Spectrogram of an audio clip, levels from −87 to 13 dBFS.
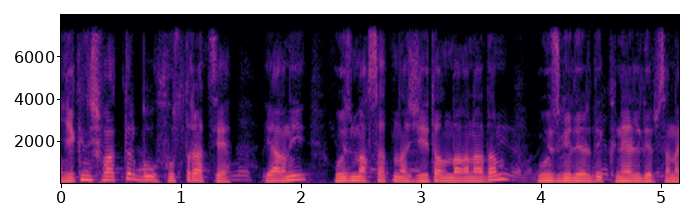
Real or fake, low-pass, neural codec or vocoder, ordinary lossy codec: real; 7.2 kHz; none; none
